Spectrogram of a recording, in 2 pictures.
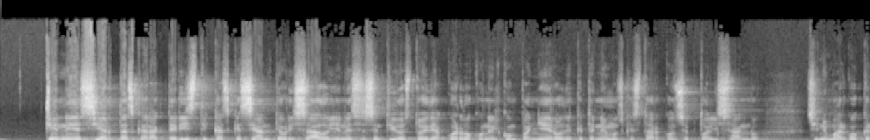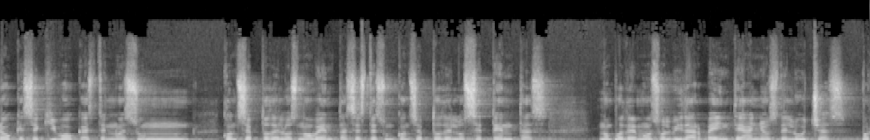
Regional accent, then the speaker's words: Totontepec, Oaxaca, Mexico; Yo soy de la comunidad de Totontepec también, vengo de la Universidad de Guadalajara.

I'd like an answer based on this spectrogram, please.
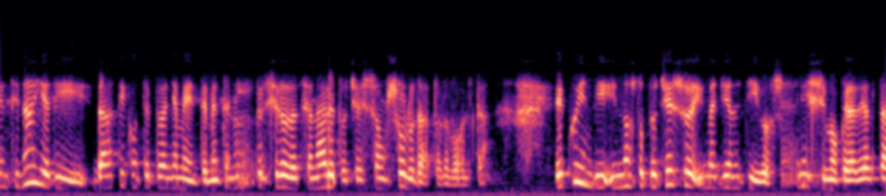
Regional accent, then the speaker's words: Capua, Campania, Italy; Ma sul Volturno, io vengo da Capua, c'è anche il sangue dei miei antenati versato sul Volturno.

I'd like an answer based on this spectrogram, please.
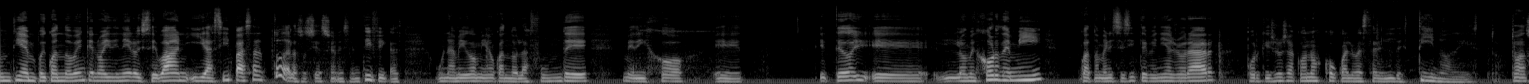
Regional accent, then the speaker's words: Uruguay; now in Argentina; Soy uruguaya

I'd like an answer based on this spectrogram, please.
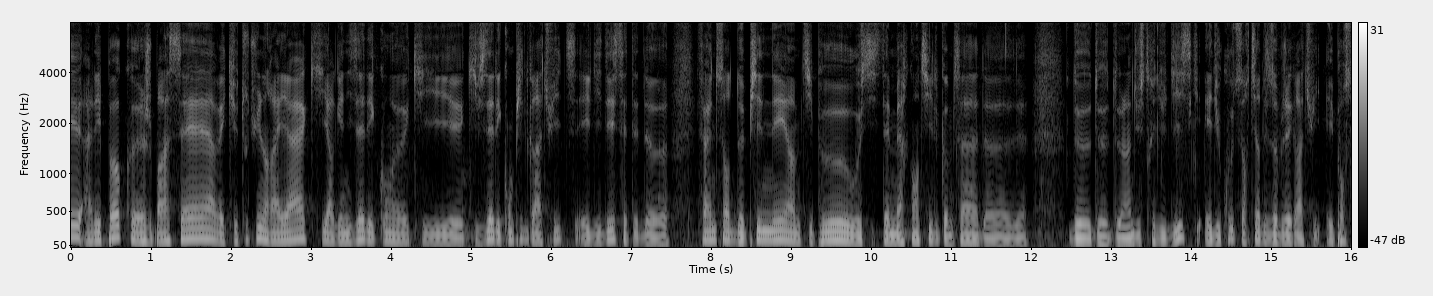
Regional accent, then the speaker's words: Saint-Étienne, Auvergne-Rhône-Alpes, France; born there; Moi, je suis né à Saint-Thé, du coup

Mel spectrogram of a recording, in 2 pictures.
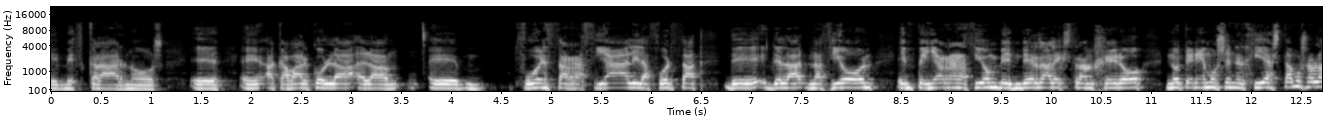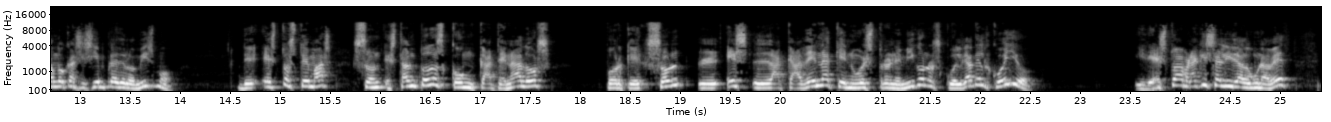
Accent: Spain; que soy un trabajador español

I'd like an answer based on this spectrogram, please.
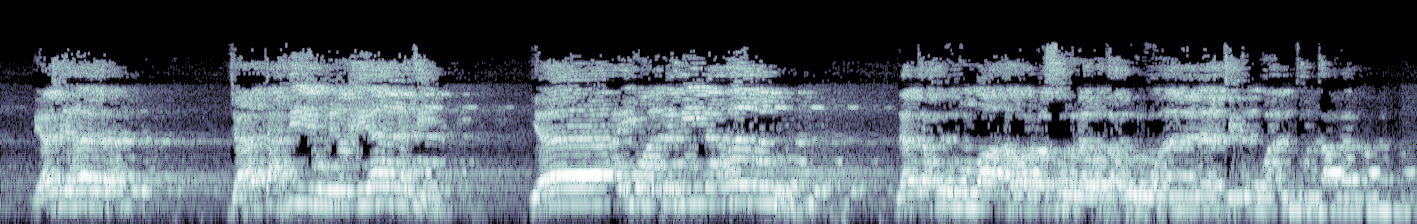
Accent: Egypt; يغيظ قلوبهم أن يروا بلادنا مصر في أمن وأمان

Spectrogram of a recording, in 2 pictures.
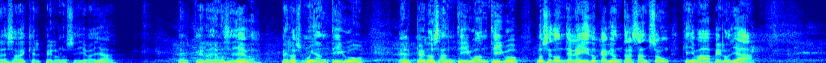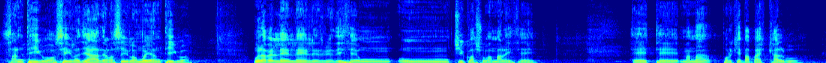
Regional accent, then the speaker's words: Cartagena, Region of Murcia, Spain; born there; now in Valencia, Spain; nací en Cartagena, vivimos en Valencia

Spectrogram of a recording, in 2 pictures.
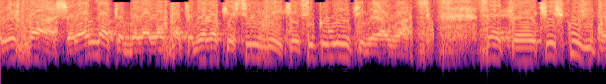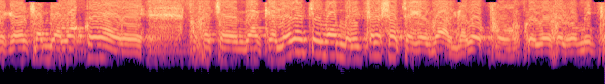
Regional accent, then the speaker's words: Sardinia, Italy; perché noi non siamo sardi, non siamo di fuori, siamo sardi.

